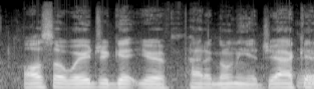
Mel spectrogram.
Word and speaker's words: Patagonia: put back together also where'd you get your Patagonia jacket it's very nice which I probably mispronounced no it's Patagonia pagonia awesome we if if we take it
